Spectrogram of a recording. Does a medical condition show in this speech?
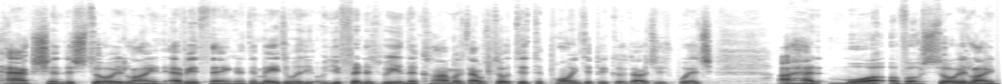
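Yes: hearing loss; congenital hearing loss, about 80%, two hearing aids whole life; severe speech impediment from childhood, Mr. Universe interview in Geneva unusable, worked changing speaking and voice.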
